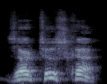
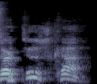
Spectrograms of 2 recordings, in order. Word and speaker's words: Zarutska: Zarutska. It's with a K, SKA. Zarutska. Yeah. With a K. No, Zartuska. No, it's Zarutska. Yeah. There's a T? You just can't pronounce it.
